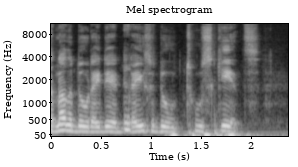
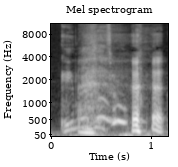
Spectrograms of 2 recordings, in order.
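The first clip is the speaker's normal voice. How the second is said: laughing; 6 semitones higher, 6 dB louder than usual. Retold or imitated. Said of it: "I'm like".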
